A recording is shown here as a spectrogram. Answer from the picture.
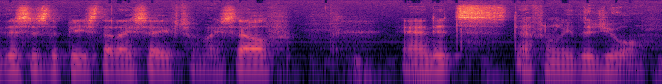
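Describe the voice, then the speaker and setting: With fairly even intonation, this speaker sounds somewhat breathy. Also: man. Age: 70s. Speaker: ranch owner. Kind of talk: interview.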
